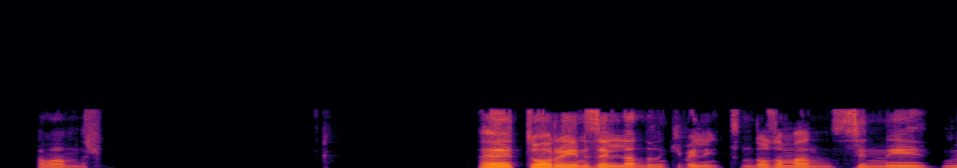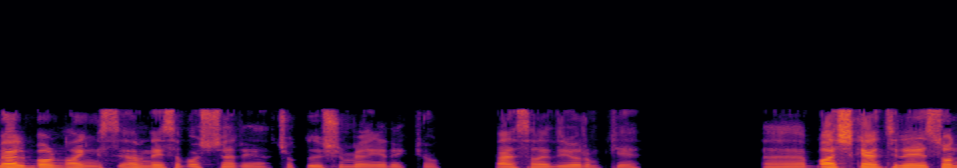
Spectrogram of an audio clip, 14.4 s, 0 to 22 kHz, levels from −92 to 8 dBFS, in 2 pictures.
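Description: No faults to report in this speech; the top end stopping near 8 kHz and the faint graininess on louder passages are just the mSBC wideband headset link doing its job.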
